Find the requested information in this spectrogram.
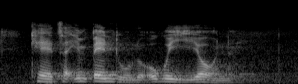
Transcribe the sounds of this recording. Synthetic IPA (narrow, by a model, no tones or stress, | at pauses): kʰɛtʰaimpʼendʱulɔʔok̬ujijɔːna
